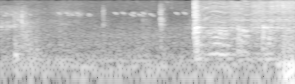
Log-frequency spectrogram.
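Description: A Jeep engine starting: a quiet background hum is followed by a sudden catch about two-thirds of the way through, which settles into a steady, louder running rumble.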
